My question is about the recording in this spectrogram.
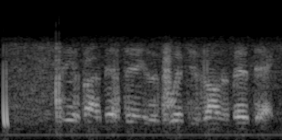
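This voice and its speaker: A man's voice: medium pitch, little pitch movement, fairly quick, phone-quality sound. Male astronaut, crackly radio link with heavy static hiss, brief matter-of-fact replies. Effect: crackly radio link full of static. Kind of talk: air-to-ground radio exchange.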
